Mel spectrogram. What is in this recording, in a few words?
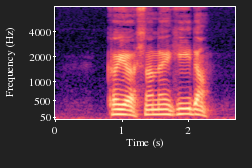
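"kayvsanvhida", Cherokee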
